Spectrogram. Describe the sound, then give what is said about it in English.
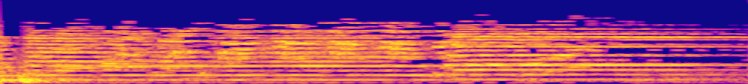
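A motorcycle approaches, its engine droning steadily with a buzzing, harmonic-rich tone, its pitch wavering and rising slightly midway as it runs without any voices, then easing off at the very end. “Under the blanket, here comes the motorcycle.”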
